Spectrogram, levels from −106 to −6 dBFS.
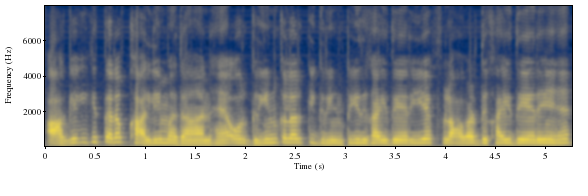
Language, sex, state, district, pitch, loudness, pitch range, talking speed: Hindi, female, Uttar Pradesh, Gorakhpur, 210 Hz, -16 LUFS, 200-225 Hz, 240 wpm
